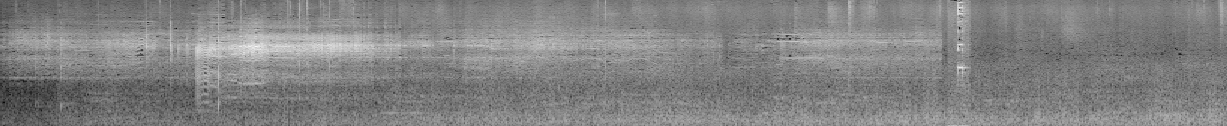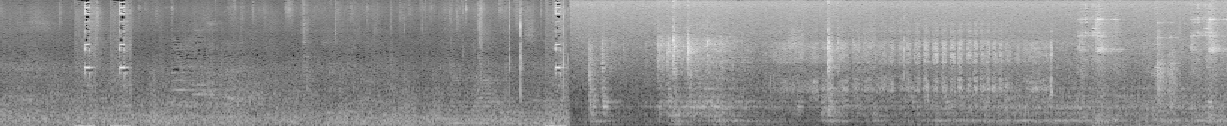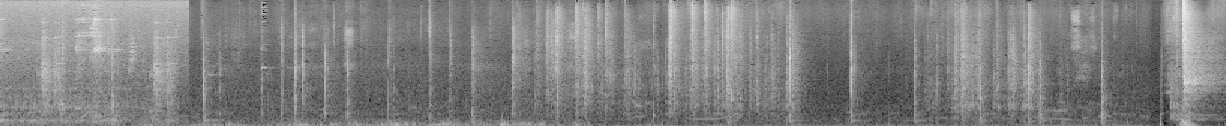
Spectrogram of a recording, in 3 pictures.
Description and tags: Caçadors de sons - El tren de Joan Miró
A workshop in which we are introduced to some tools and methodologies of Sound art from the practice of field recording. The sounds have been recorded with portable recorders, some of them using special microphones such as contact and electromagnetic; the soundtrack has been edited in Audacity.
